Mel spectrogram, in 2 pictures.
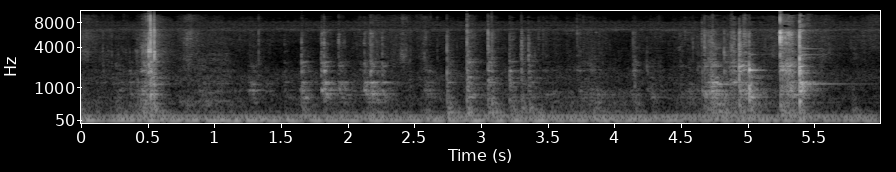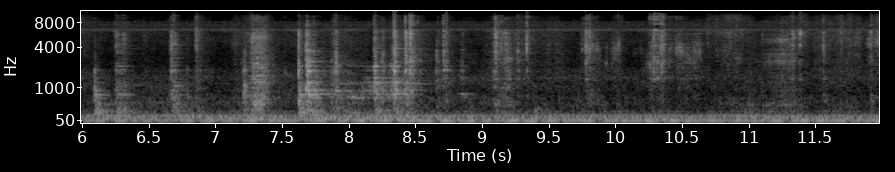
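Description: Steel screwdrivers clicking and scraping against a rear brake caliper's spring clip as it is pried out, in irregular small metallic clicks and taps, busiest about halfway through and again a few seconds later.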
